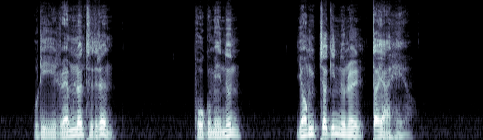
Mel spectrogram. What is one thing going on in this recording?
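A man shouts angrily and loudly.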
